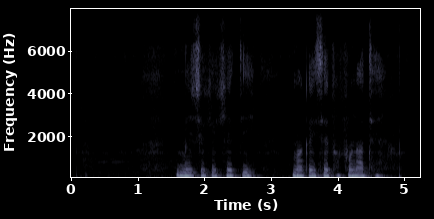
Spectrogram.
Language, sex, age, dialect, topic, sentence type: Chhattisgarhi, male, 25-30, Western/Budati/Khatahi, agriculture, question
